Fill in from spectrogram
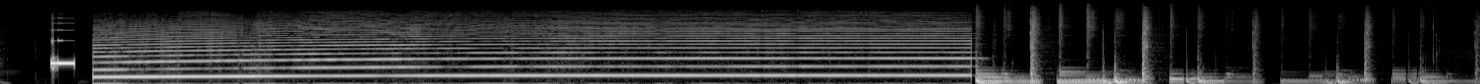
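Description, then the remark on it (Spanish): A giant horn as big as a truck, mounted on a truck, blares one long, steady, deep tone with rich stacked harmonics for about nine seconds after a brief beep, then cuts off into a burst of clattering, irregular noise. “Esto que veis es un camión bocina, una bocina tan grande como un camión, bueno, es una mezcla, va fusionado”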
